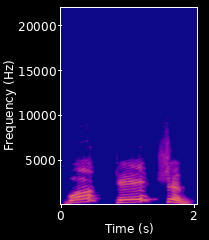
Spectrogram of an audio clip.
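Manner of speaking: vacation said very slowly with the stress on ca, va-CA-tion; stress on second-last syllable. Shown as a demonstration. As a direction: draw out vacation, leaning on the CA. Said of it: "from the end second".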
